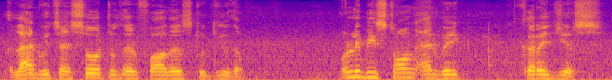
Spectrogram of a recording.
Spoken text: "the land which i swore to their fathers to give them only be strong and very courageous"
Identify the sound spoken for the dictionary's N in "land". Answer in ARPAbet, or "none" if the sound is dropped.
none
